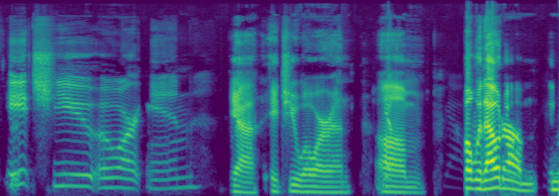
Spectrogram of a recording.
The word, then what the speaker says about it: Huorn: It's Huorn. Yeah, like horns. Horn. Yeah, what you said. There's a U and an O in that word. And I'm not sure which to pronounce. I think it's Huorn.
